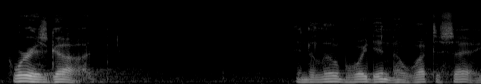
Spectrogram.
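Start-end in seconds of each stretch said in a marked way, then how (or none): 0.2-1.0 mock severe, demanding, very stern voice. Telling a story, the speaker acts out the pastor questioning a little boy, imitating a stern pastor. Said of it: "very sternly".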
